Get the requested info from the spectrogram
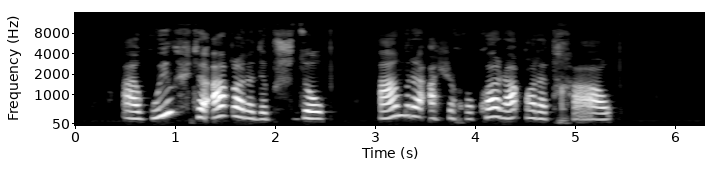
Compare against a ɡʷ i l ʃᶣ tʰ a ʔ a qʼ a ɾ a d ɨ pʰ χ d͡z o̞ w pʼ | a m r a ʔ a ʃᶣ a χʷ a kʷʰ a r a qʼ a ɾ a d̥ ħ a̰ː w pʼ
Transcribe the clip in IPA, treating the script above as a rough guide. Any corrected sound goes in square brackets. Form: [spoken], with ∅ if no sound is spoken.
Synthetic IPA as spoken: a ɡʷ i l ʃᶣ tʰ a ʔ a qʼ a ɾ a d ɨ pʰ [ʂ] d͡z o̞ w pʼ | a m r a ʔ a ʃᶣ a χʷ a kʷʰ a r a qʼ a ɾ a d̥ [χ] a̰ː w pʼ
